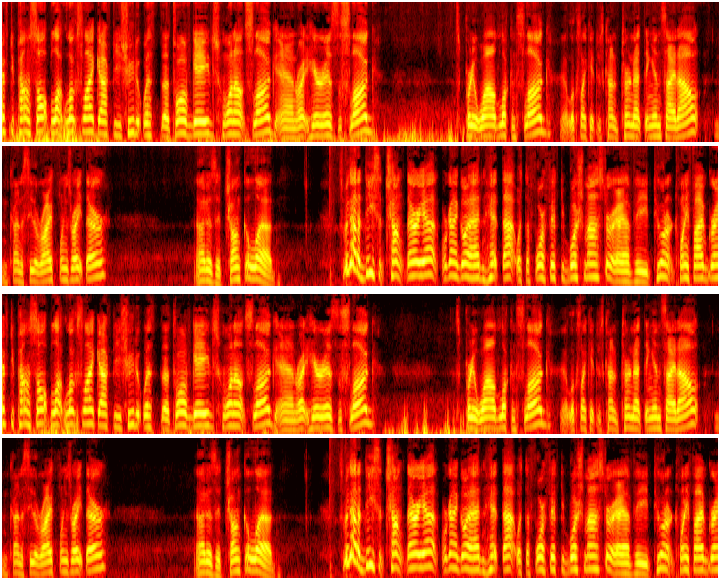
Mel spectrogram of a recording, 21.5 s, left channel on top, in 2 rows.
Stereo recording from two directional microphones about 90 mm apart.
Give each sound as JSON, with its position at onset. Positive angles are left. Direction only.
{"t": 0.0, "sound": "speech", "side_deg": 5}
{"t": 6.8, "sound": "speech", "side_deg": 20}
{"t": 13.7, "sound": "speech", "side_deg": 20}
